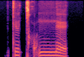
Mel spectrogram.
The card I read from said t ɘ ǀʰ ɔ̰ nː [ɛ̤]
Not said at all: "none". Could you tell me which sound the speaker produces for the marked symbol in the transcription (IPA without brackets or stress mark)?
ɛ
